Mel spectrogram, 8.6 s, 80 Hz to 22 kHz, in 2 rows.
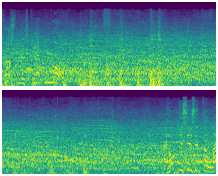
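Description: A capacity arena crowd in the wrestling video game WWE SmackDown vs Raw 2007 roars and chants as a dense, steady wash of noise that runs for the whole stretch.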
